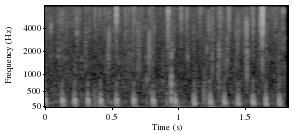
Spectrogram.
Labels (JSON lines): {"label": "biophony, pulse", "recorder": "SoundTrap 300"}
